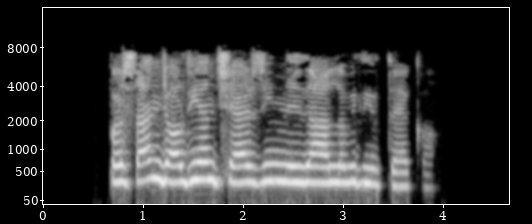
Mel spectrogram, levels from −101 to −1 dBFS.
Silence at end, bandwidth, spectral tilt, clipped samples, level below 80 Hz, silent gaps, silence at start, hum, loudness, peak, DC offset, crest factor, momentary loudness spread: 1 s; 8 kHz; -1 dB/octave; under 0.1%; -62 dBFS; none; 0.7 s; none; -13 LUFS; -2 dBFS; under 0.1%; 14 dB; 13 LU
